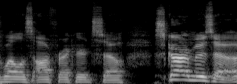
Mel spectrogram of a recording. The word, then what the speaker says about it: Scaramuzzo: So Scaramuzzo. Okay, just a couple syllables there.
